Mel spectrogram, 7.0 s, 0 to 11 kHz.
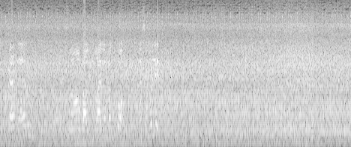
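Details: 2015 Audi A8 L, whistling PCV oil separator issue: low, even idle hum with a few brief voices at first, no whistle or hiss, steady and smooth throughout; normal idle.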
